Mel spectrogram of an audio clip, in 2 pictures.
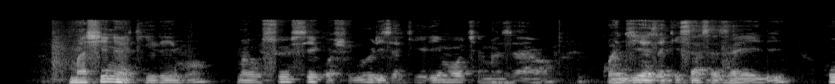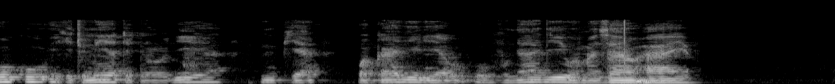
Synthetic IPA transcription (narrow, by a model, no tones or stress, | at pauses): maʃinijakʰilimɔ | mahususikwaʃuɣulizakilimɔt͡ʃamazaɔkwand͡ʒiazakisasazaiɗi | hukuikitumiatɛknɔlɔʄia | m̩pja | kwakaʄilijauvunaʄiwamazaɔhajɔ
